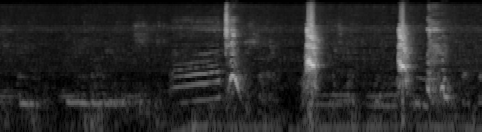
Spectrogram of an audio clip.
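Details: A pet dog named Abby, barking for the first time at her owner's sneezes: three loud, abrupt barks about a second and a half apart, following a woman's calling voice and mock sneezing.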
